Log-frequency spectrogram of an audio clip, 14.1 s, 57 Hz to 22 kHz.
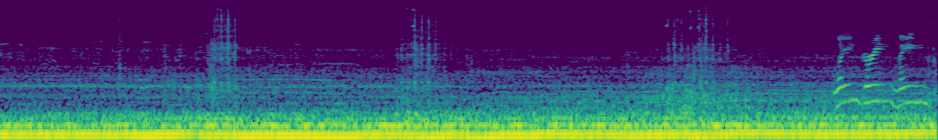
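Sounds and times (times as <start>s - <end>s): tractor engine droning: 0.0s - 14.0s
short rattles: 2.5s - 4.6s, 5.9s - 7.8s, 8.7s - 12.5s.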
